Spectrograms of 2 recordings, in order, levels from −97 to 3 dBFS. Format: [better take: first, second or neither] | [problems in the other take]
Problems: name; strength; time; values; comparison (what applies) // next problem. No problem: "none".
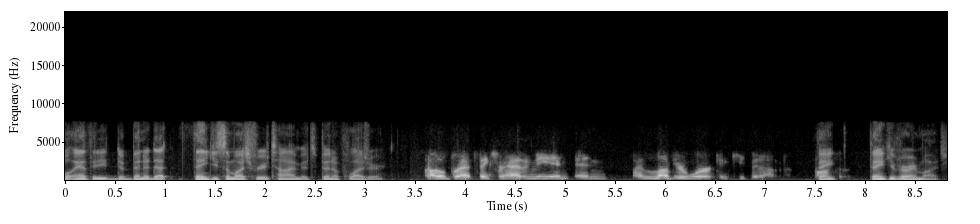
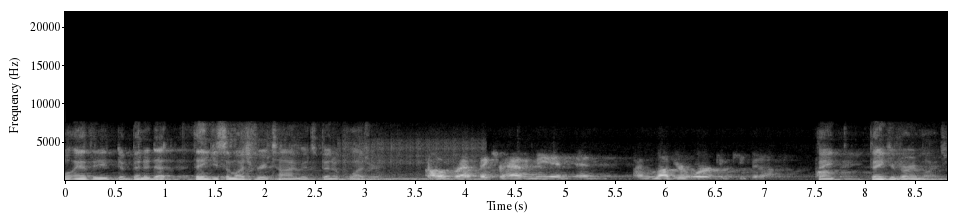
first | background sound (Strum); 15 dB below the speech // room echo; dies away in 2.5 s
